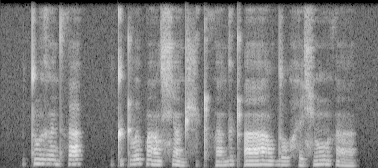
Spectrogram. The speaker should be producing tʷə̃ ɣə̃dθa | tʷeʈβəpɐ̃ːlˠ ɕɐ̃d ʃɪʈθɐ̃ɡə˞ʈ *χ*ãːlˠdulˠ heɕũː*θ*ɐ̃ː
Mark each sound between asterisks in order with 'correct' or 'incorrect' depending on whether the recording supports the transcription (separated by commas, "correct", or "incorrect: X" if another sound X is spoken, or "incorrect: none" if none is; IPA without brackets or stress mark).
incorrect: ʔ, correct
